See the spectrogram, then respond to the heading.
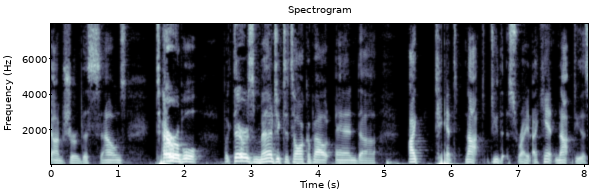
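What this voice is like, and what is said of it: Hoarse voice. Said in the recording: “my voice is much more hoarse than I thought it was ... I apologize for the hoarseness of my voice”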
